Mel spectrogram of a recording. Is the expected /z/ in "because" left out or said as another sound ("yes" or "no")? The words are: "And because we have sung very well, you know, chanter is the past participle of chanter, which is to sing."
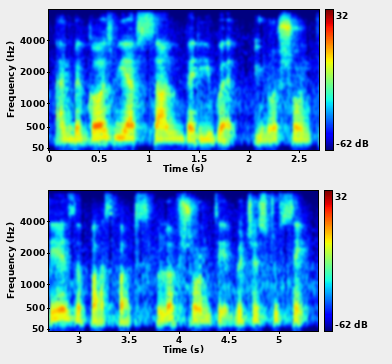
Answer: no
